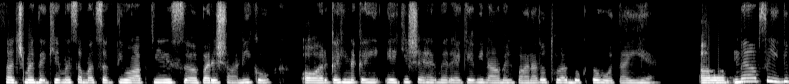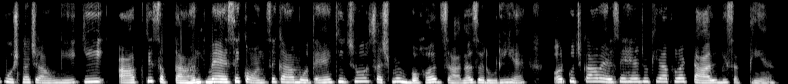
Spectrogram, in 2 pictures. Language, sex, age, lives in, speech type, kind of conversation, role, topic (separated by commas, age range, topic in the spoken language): Hindi, female, 25-29, India, conversation, advice, advisor, सप्ताहांत में आराम और काम के बीच संतुलन कैसे बनाऊँ?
